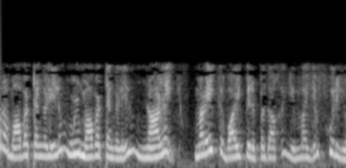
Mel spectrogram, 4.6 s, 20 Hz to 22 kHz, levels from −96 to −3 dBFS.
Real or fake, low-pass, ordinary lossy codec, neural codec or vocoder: real; 5.4 kHz; none; none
